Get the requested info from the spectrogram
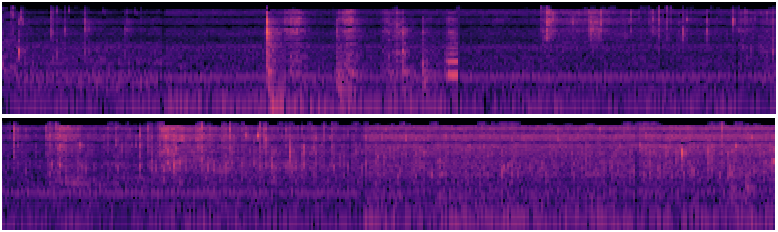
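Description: Battered cauliflower frying in hot oil in an aluminium kadai, a soft steady sizzle. A few sharp clicks come about two seconds in.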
